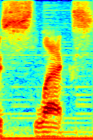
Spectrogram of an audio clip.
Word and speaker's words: Sislax: I just say slacks.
